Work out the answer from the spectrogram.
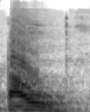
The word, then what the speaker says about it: tau: ठीक है, टॉर्क यानी, ये टॉर्क यानी क्या होता है बताता हूं, इसका प्रोनाउंसिएशन होता है टाउ, TAU।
